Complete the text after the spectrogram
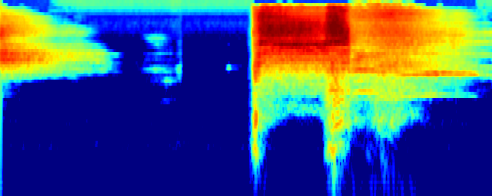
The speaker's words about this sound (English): Those were more gentle waves.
